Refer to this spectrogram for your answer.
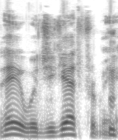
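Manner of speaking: usual speaking voice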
